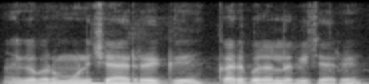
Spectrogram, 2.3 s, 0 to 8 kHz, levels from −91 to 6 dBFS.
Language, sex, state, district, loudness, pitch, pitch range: Tamil, male, Tamil Nadu, Kanyakumari, -16 LUFS, 120 Hz, 115-130 Hz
